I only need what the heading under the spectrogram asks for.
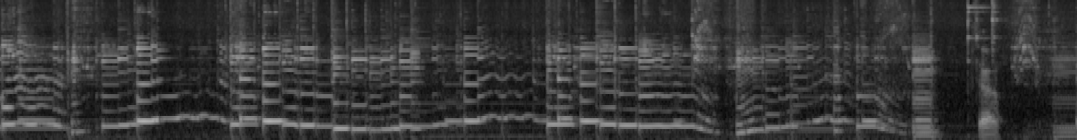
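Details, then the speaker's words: Stratocaster played after fret levelling and dressing, truss rod adjusted and nut height checked: clean, ringing notes and bends sustain clearly with no buzzing against the frets; the earlier fret buzz is gone. "all that noise is gone they had before run my fret rocker ain't getting their noise at all all my friends are even so I'm not getting any"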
